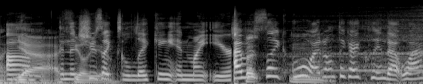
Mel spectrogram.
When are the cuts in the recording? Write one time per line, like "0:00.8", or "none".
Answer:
0:01.2
0:02.3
